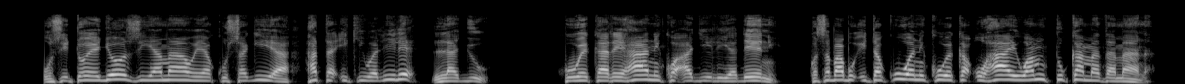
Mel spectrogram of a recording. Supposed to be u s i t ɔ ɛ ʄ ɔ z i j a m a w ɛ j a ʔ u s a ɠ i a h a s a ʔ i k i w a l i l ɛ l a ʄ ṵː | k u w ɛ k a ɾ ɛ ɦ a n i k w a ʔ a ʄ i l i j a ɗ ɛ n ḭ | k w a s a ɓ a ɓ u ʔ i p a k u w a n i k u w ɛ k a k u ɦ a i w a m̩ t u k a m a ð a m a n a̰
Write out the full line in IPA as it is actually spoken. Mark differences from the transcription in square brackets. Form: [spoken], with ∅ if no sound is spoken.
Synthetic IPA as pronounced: u s i t ɔ ɛ ʄ ɔ z i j a m a w ɛ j a [k] u s a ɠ i a h a [t] a ʔ i k i w a l i l ɛ l a ʄ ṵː | k u w ɛ k a ɾ ɛ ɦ a n i k w a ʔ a ʄ i l i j a ɗ ɛ n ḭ | k w a s a ɓ a ɓ u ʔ i [t] a k u w a n i k u w ɛ k a [ʔ] u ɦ a i w a m̩ t u k a m a ð a m a n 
